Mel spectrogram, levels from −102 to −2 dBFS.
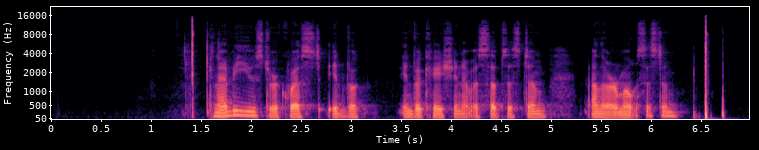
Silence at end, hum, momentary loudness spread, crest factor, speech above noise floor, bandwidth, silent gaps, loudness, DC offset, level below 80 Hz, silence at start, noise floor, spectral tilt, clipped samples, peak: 0.4 s; none; 8 LU; 28 dB; 61 dB; 13.5 kHz; none; -30 LUFS; under 0.1%; -54 dBFS; 1.6 s; -90 dBFS; -6.5 dB/octave; under 0.1%; -4 dBFS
